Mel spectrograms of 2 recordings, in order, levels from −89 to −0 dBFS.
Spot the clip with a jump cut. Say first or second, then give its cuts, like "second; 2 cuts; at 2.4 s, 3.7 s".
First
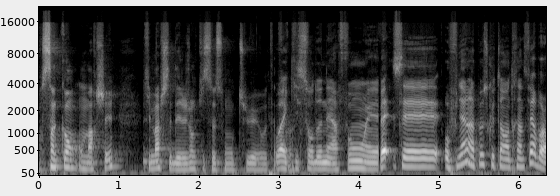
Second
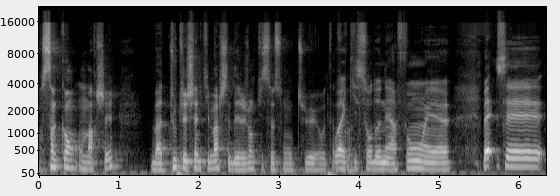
first; 2 cuts; at 1.3 s, 4.2 s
